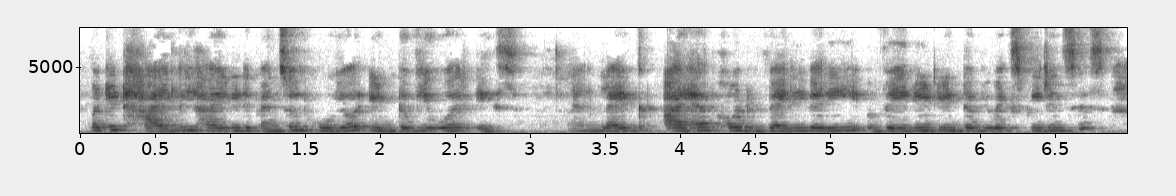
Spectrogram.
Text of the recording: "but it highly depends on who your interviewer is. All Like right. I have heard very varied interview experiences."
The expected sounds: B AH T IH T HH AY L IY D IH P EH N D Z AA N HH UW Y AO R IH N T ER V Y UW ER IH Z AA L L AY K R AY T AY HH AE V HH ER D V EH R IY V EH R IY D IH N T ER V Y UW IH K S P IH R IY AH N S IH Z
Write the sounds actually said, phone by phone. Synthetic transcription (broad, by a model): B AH T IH T HH AY L IY D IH P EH N D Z AA N HH UW Y AO R IH N T ER V Y UW ER IH Z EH N L AY K T AY HH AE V HH ER D V EH R IY V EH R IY D IH N T ER V Y UW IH K S P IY R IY AH N S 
